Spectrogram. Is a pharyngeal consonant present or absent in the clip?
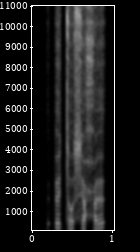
present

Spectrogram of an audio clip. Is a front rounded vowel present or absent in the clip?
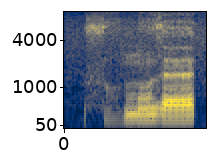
present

